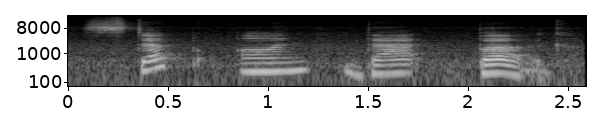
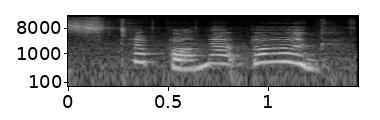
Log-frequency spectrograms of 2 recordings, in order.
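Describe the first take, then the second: First: It is said plainly, without special expression. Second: It is said with excited, urgent expression.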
